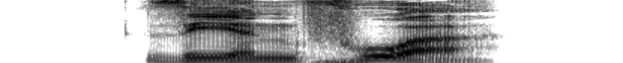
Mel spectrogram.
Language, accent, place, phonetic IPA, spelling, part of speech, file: German, Germany, Berlin, [ˌzeːən ˈfoːɐ̯], sehen vor, verb, De-sehen vor.ogg
- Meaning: inflection of vorsehen: 1. first/third-person plural present 2. first/third-person plural subjunctive I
